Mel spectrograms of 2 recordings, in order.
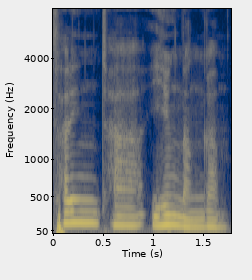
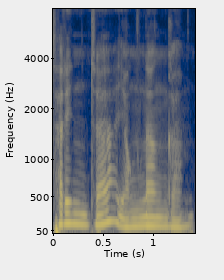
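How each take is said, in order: First: The middle letter is read as the syllables ieung. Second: The middle letter is read as the syllable yeong. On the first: "다른 분들은 살인자 이응난감" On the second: "아니면 살인자 영난감 이렇게 발음할 수"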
